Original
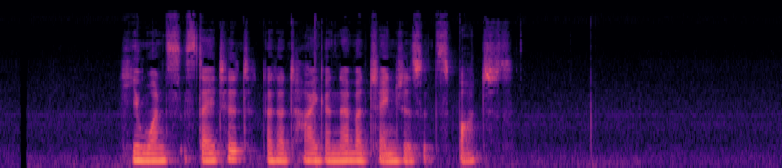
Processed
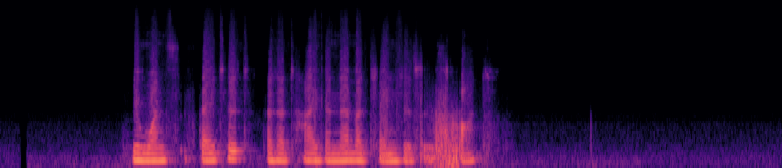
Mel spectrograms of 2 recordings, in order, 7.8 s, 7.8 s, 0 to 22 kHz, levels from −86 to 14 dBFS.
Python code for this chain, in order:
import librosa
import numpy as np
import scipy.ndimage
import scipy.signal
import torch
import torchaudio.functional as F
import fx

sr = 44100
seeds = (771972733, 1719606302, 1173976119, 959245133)

y = scipy.signal.medfilt(x, 25)
y = fx.env_lowpass(y, sr, base_hz=780.0, full_db=-19.5)
y = fx.pre_swell(y, sr, db_per_s=22.0, at=(4.21, 4.93))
